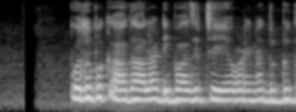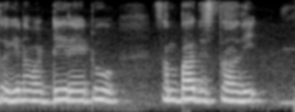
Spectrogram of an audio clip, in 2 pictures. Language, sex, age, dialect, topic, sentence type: Telugu, male, 18-24, Southern, banking, statement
